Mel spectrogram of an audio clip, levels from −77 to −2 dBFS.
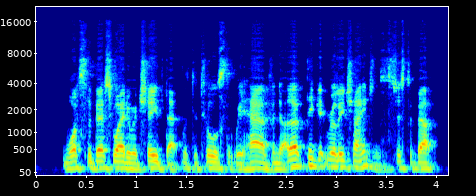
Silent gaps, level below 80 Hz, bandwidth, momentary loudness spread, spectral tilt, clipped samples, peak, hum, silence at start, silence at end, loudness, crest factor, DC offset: none; -58 dBFS; 17 kHz; 7 LU; -5 dB/octave; under 0.1%; -12 dBFS; none; 0.3 s; 0.15 s; -27 LUFS; 16 dB; under 0.1%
